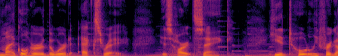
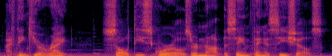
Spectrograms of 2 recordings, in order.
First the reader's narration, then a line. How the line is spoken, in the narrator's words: Justin, he whispered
